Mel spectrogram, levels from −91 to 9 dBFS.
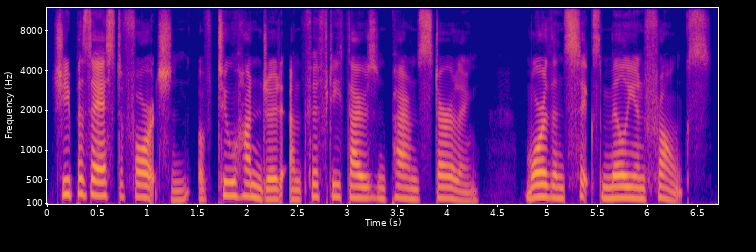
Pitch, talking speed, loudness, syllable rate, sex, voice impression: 190 Hz, 150 wpm, -19 LUFS, 4.3 syllables/s, female, feminine, adult-like, slightly tensed, clear, fluent, slightly calm, friendly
